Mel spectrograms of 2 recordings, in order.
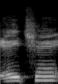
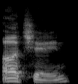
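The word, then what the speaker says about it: Achane: um hop on the a chain yeah well it's uh it's a chain not a chain so it's a chain I've been hearing so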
